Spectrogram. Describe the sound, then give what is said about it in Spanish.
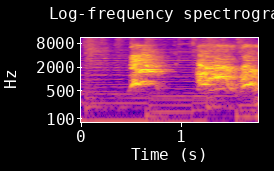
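A female dog barks three times in quick succession, loud, the barks sharp and slightly yappy, with no one speaking over them. “acá, acá mi perra está feliz de la vida.”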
